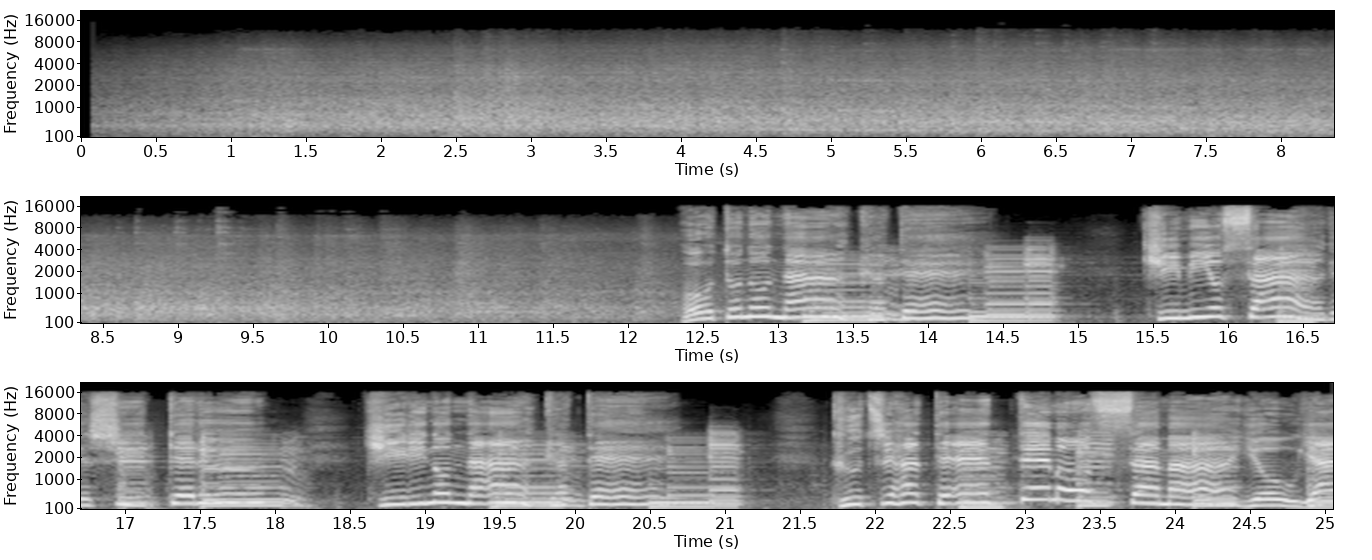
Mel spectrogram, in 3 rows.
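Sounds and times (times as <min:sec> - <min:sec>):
subway train running: 0:00.1 - 0:25.0.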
